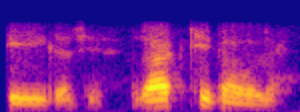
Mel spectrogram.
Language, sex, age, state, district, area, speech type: Bengali, male, 18-30, West Bengal, Bankura, urban, conversation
